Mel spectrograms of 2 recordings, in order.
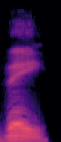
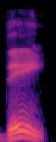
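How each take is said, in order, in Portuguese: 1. Começa com um som de th sonoro. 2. Começa com um d simples. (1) "vibrando, fica uma, vi- uma vibração ali" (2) "som de D mesmo"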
